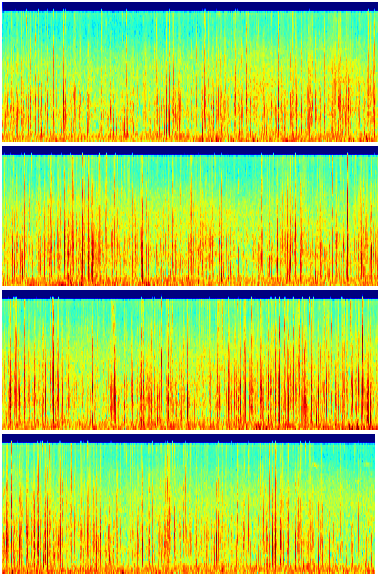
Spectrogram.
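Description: Steady rain, its drops striking an umbrella canopy overhead as a dense stream of distinct little taps over a constant hiss.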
